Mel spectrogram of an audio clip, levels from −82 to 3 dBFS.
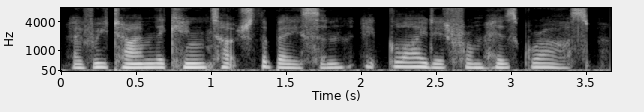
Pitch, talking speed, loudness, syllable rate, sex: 185 Hz, 195 wpm, -17 LUFS, 5.0 syllables/s, female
